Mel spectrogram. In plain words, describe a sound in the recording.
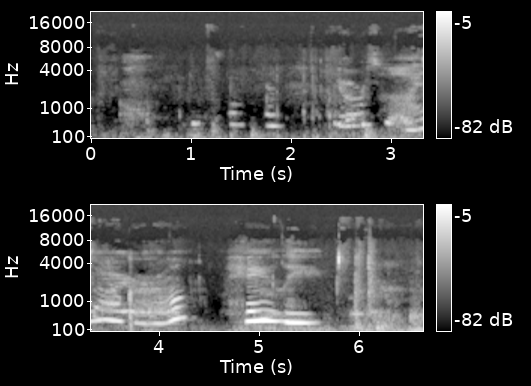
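A puppy whimpers softly in its sleep.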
